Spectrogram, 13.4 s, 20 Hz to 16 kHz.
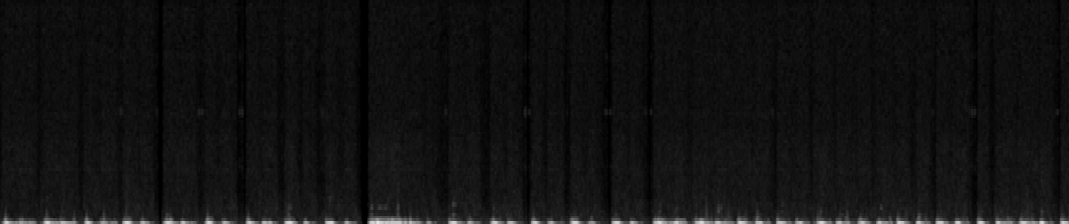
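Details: Heartbeat during repeated breath-holding; muffled, rapid, steady thumping at about 118 beats a minute with brief rubbing noise; after a long breath-hold, short skipped beats felt: fast heartbeat.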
